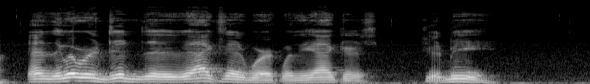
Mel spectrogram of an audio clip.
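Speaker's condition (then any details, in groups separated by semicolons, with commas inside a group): Parkinson's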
